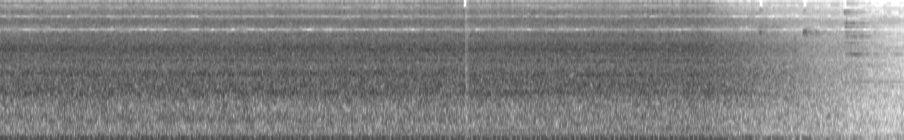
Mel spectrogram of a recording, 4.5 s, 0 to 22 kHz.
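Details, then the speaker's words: 2009 VW Eos 2.0T, 144,000 miles, flashing check engine light: rough, lumpy idle with uneven low thump about three times a second, cylinder 3 misfire counter climbing, proven to be a faulty ignition coil. "well now as we see right away Cinder number three is counting up"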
